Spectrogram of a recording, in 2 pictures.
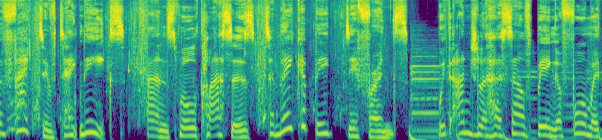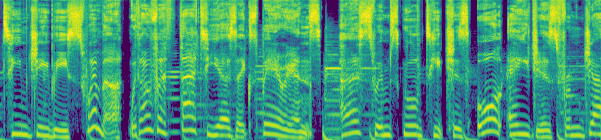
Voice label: adult radio commercial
